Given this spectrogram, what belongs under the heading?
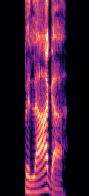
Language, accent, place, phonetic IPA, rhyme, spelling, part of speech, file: German, Germany, Berlin, [bəˈlaːɡɐ], -aːɡɐ, belager, verb, De-belager.ogg
- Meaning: inflection of belagern: 1. first-person singular present 2. singular imperative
